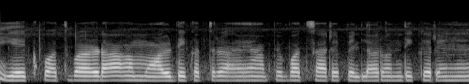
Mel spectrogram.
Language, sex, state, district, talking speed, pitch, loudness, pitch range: Hindi, female, Chhattisgarh, Bilaspur, 215 wpm, 190 Hz, -17 LUFS, 185-195 Hz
